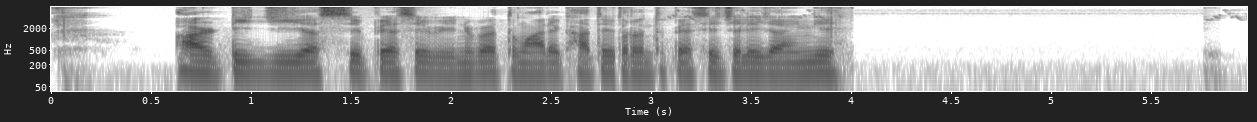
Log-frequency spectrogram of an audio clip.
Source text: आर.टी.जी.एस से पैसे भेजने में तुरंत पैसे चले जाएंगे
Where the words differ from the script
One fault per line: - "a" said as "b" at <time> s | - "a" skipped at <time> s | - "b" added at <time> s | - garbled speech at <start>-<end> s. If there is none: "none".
- "पर तुम्हारे खाते" added at 2.1 s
